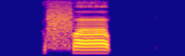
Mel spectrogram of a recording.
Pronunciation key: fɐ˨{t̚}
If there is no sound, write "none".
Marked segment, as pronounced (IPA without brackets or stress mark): p̚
